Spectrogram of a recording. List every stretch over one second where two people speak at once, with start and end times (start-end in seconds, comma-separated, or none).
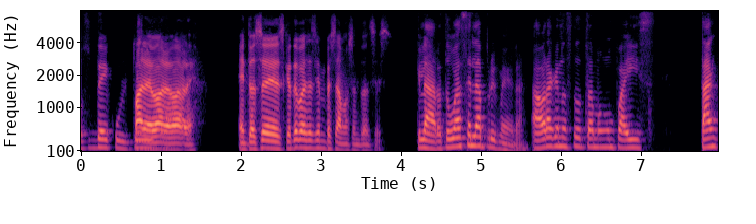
none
